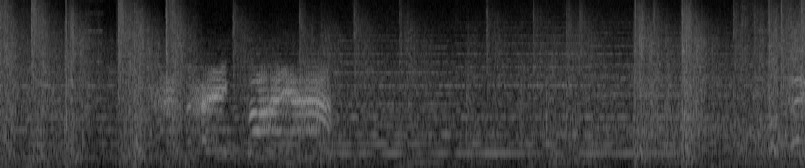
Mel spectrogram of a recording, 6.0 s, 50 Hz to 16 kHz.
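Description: Rapid small-arms gunfire from infantry squads in the Company of Heroes 2 real-time strategy game, crackling bursts layered over a dense battle soundscape with faint ambient clutter and music-like tones running steadily throughout.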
